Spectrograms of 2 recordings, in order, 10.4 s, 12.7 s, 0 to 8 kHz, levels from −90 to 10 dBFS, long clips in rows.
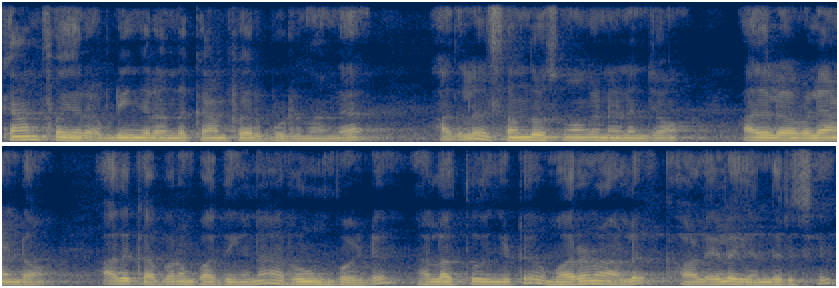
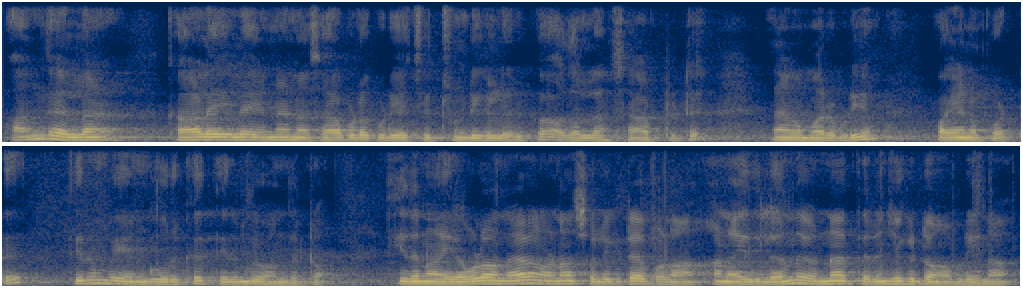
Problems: constant background noise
